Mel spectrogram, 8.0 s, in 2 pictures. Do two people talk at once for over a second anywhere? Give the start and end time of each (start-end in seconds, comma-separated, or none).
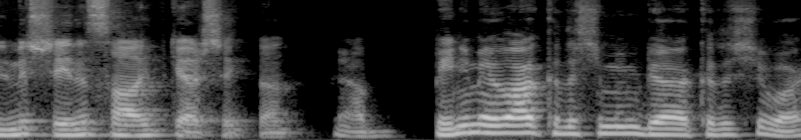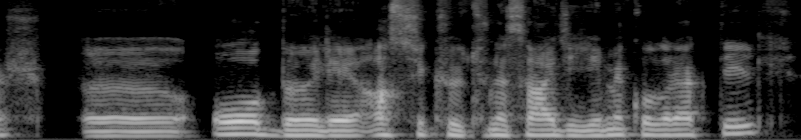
none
